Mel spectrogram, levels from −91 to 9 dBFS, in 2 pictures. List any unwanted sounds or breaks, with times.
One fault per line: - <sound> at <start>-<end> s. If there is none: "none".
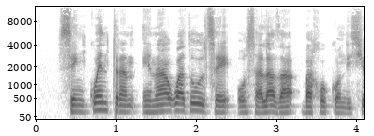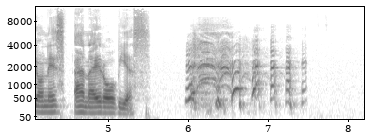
- laugh at 6.0-7.5 s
